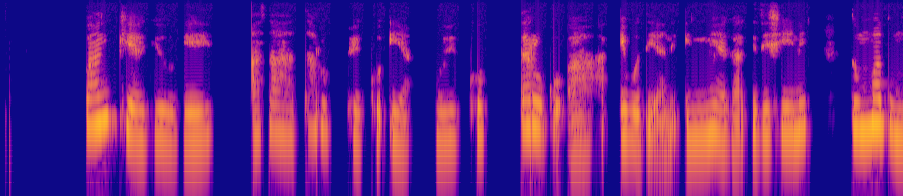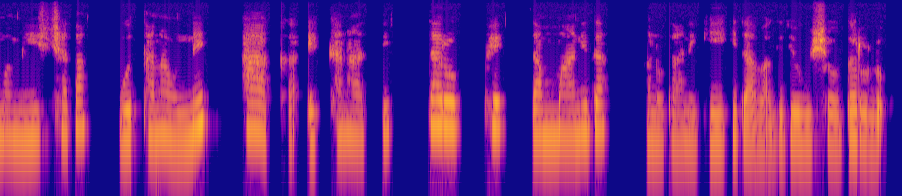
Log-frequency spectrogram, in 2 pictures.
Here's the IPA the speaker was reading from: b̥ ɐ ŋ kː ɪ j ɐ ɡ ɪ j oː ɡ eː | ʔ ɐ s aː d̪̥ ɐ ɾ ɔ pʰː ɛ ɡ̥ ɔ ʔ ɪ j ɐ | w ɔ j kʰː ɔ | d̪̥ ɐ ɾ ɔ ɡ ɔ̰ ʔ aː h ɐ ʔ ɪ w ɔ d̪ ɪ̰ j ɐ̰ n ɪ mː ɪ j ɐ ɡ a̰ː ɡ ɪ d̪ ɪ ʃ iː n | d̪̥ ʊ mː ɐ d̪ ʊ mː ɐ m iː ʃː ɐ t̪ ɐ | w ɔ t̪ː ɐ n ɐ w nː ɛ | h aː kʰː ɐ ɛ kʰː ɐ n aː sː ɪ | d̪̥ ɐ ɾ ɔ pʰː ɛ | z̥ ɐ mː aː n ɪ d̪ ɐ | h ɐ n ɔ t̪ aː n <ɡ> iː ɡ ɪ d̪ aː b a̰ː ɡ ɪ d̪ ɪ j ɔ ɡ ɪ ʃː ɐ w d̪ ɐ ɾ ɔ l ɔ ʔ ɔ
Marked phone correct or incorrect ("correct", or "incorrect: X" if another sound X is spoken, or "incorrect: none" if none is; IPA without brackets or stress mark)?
correct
